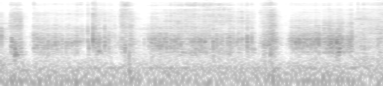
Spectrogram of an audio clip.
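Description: Scissors snip and crunch through paper in several uneven cuts, cutting out a circle for a paper lantern, close and fairly quiet, with no talking.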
